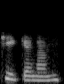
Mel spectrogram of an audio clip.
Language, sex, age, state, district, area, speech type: Hindi, female, 30-45, Madhya Pradesh, Harda, urban, conversation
